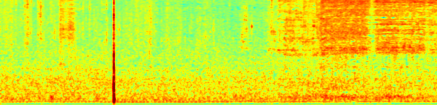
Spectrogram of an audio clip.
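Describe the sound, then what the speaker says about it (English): Sprayers in a hydroponic bell pepper system switch on and mist water onto plant roots, a faint steady hiss that swells and grows brighter in the last seconds, with one sharp click near the start. "Here, the system just kicked on. Sprayers spraying the roots."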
